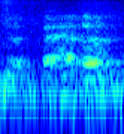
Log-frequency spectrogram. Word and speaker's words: Nevada: You get to go through Nevada, not to be confused with Nevada, Missouri. It's spelled the same, but don't call it anything other than Nevada. They will get mad at you.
